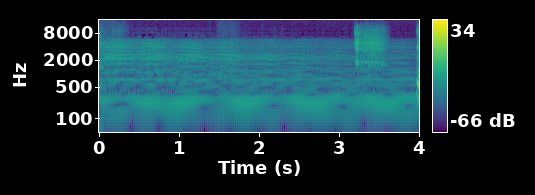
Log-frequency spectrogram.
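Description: Distorted electric guitar chord held and ringing out steadily, slowly fading: the last chord of a thrash/hardcore punk song.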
